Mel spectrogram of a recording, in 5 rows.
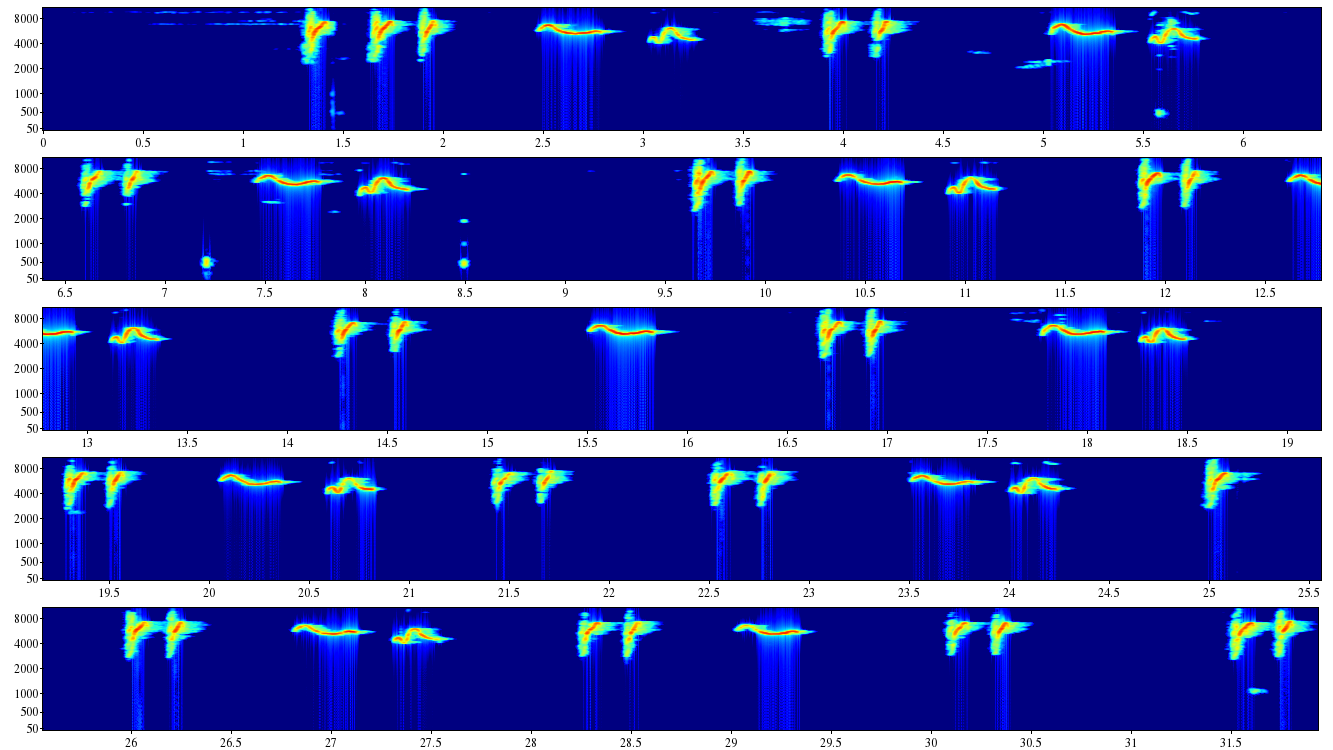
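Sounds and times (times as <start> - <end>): sunbird singing: 0.0 - 5.9, 6.6 - 8.6, 9.5 - 11.2, 11.9 - 13.4, 15.5 - 15.9, 17.7 - 18.6, 20.1 - 21.8, 23.5 - 24.4, 26.1 - 27.6, 28.2 - 29.4, 31.5 - 31.9.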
